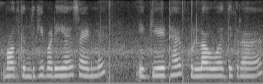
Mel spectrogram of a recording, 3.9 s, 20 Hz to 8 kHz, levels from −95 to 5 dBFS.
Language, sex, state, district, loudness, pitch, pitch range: Hindi, female, Uttar Pradesh, Jyotiba Phule Nagar, -21 LUFS, 230 Hz, 225-235 Hz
